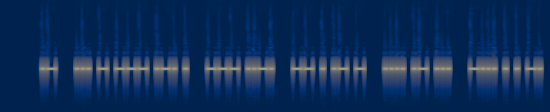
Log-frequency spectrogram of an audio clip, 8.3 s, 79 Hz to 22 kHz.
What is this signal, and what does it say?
Morse code, heard as a keyed tone, about 27 wpm, 700 Hz. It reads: A STORE OF MEAT HAS BEEN
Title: Sentences from Top 1000 Words - Review Part 5 - 28wpm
